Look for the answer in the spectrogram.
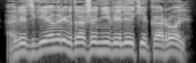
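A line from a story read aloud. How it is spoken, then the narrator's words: Glum smirk. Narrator (Russian): уныло усмехнулся Ванактерен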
